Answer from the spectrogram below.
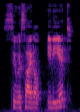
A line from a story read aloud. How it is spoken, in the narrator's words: Gene manages to mutter, even through his pounding headache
